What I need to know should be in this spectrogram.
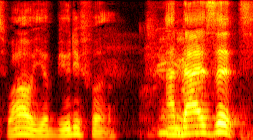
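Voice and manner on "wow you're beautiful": kind, sincere, genuinely meant nice voice. Retelling how a compliment is given: Rob's nice voice. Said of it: "Rob tell you in his nice voice".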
